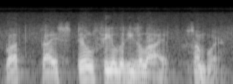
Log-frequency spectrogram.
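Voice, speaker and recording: An actor with an American accent playing a cold, relentless chief insurance investigator in an old-time radio drama, speaking in a stern, deliberate way. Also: male voice, medium pitch, sing-song. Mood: grim, resolute. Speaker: actor in a radio detective serial. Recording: muffled, hissy old radio broadcast.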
